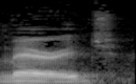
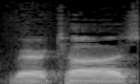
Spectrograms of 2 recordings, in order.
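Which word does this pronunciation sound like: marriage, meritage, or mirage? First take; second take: marriage; meritage. First: It sounds like the word marriage. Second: It sounds like the word meritage. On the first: "most people call it marriage" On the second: "A lot of people call it Meritage, like a wine"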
